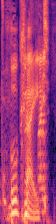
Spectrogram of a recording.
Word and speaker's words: Buchheit: Paul Buchheit? Buchheit.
